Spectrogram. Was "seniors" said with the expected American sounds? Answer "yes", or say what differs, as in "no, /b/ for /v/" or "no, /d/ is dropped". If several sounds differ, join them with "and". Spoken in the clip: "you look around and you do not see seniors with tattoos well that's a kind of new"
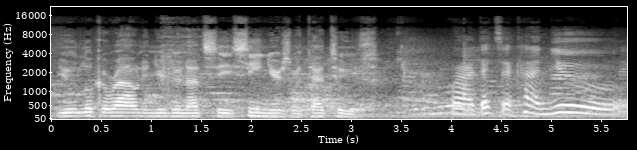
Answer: yes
